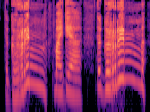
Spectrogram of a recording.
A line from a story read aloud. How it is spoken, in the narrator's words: cried Professor Trelawney, who looked shocked that Harry hadn't understood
